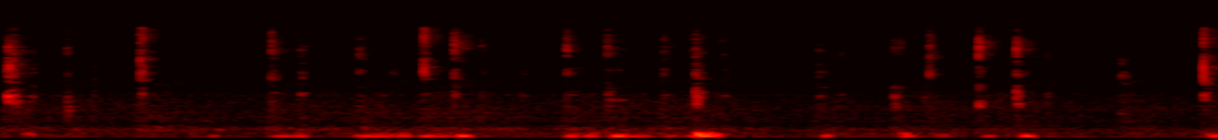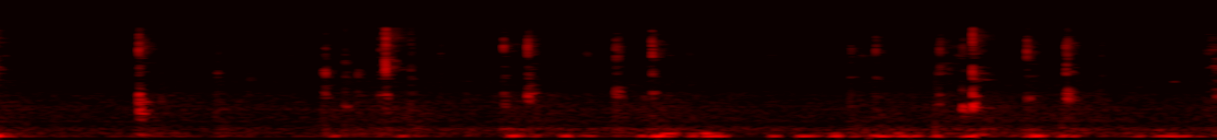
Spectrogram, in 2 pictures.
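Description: Keys clatter on a computer keyboard as a password is typed, giving quiet, irregular clicks and taps in short bursts with brief pauses, close and soft.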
